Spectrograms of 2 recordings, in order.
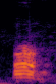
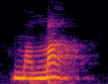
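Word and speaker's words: μαμά: Wäre jetzt der Akzent auf dem ersten A, wie würdest du das vorlesen? Mama. Akribos. Mama. Ne? Aber hier Mama.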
